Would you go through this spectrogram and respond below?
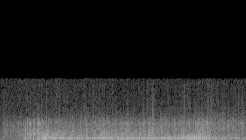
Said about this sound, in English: Here comes our guy. Swell. He's getting into the car now. He's rolling. Let's go.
